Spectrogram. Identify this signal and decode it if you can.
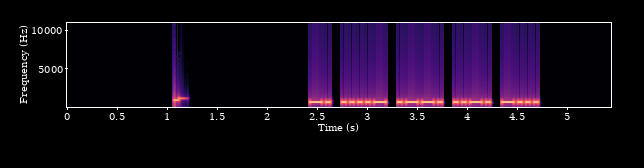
Morse code, heard as a keyed tone, about 28 wpm, 700 Hz. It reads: N4PFB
